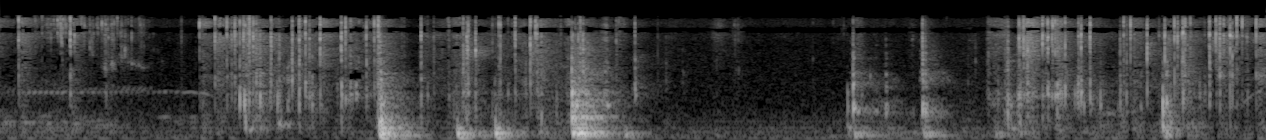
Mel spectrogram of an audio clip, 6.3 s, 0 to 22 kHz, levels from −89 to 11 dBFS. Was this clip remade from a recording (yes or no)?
no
